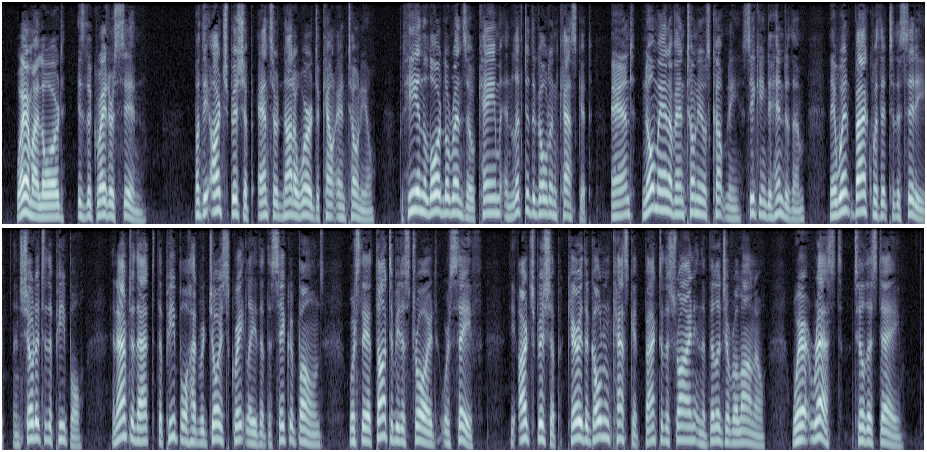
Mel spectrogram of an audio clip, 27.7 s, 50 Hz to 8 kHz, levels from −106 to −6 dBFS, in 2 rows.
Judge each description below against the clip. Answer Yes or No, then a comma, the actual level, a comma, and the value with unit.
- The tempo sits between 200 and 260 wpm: Yes, fast, 205 wpm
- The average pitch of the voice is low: No, medium, 175 Hz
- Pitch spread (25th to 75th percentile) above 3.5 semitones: Yes, average, 4.5 semitones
